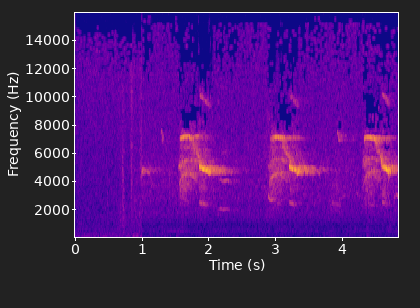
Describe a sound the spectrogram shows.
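A bird of prey gives loud, harsh, squealing calls.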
